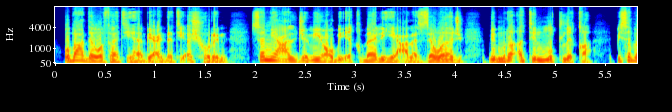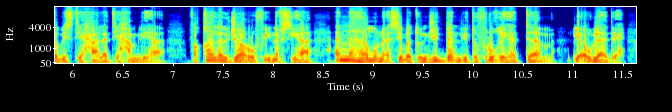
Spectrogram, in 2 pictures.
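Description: Quick, lively low-voiced male narrator. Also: dry recording, studio quality. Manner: brisk, lively narration of a true story. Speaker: storyteller. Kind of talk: scripted story narration.

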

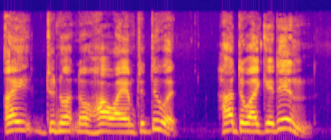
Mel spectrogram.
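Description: A man's voice: sits high, fairly quick, vocal fry, a little mellow, no echo, voice pushed up. A man doing a young girl, Gretel. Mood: feigned innocence. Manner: pleading, earnest storybook child voice. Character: young girl, frightened but clever and brave.

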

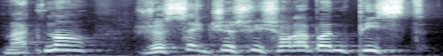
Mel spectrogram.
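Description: A man playing a stern, bitter farmer in a storybook reading, loud and curt. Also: sits high, expressive, a little fast, voice pushed up. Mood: urgent.

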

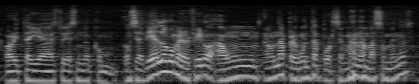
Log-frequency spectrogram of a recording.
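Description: A man's voice: medium pitch, rapid-fire, long reverb tail. A young man with a Mexican Spanish accent, an amateur voice actor rambling in a casual, self-correcting vlog chat on a cheap home microphone.

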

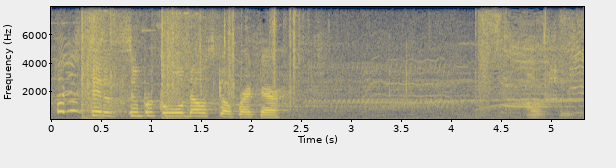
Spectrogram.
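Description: A woman giving casual gameplay commentary, excitable and rambling, often stumbling and repeating her words. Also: fairly high pitch, slow, slight background noise, low-quality recording.

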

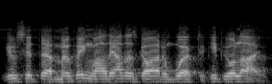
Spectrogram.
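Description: An actor playing a stern colonel who gives strict, clipped orders to fellow prisoners in a film. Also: male voice, medium pitch, steady tone, very fast, fairly bright tone, muffled recording, close to an everyday voice. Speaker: senior officer in a prison camp.

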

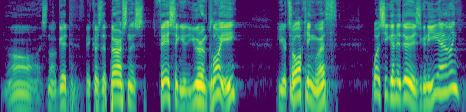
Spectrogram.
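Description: A man's voice: fairly high pitch, sing-song, brisk, darkish tone. A man with a slightly raised voice delivers a keynote to a live audience. He is interactive and playful, firing rhetorical questions at the crowd and chuckling between points. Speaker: keynote speaker. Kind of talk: conference keynote speech. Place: conference hall with a live audience.

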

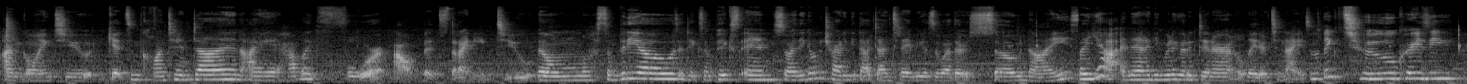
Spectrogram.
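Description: Young American woman, chatty vlogger, medium pitch, casual phrasing, frequent "like", loud background noise. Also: animated, moderate pace, few pauses. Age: young adult. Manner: chatty, uses "like" often. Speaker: vlogger, college student. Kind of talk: casual vlog chat. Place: indoor rooms at home. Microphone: camera at arm's length or close by.

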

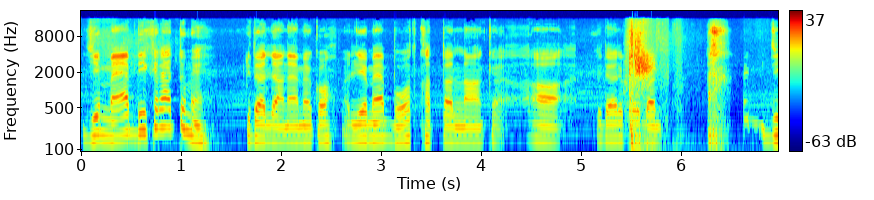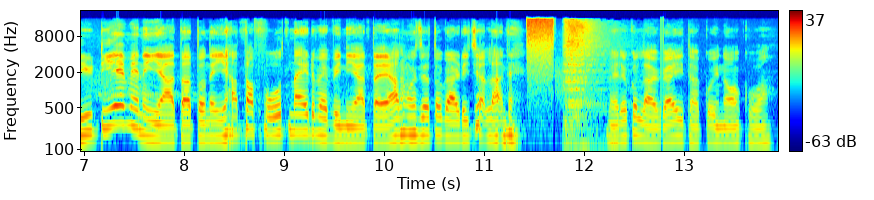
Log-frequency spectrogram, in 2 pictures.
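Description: A man giving playful, jokey gameplay commentary as a gaming channel host, with sudden bursts of yelling. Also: fairly high pitch, animated, normal speed, music in the background.

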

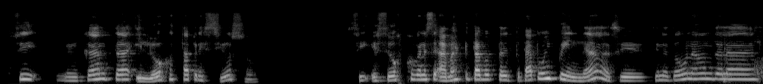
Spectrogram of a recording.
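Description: A man leads an online illustration workshop and reviews his students' drawings one by one. He praises them eagerly and warmly, often stopping and restarting mid-sentence. His voice comes through a video-call microphone. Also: high voice. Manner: warm, enthusiastic praise with many restarts.

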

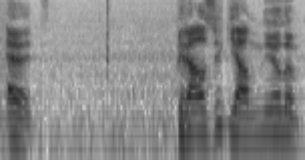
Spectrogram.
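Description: A boastful, cruel rich man in a game role-play, voiced by a man, all smug gloating and shouted threats. The voice sits a touch above the usual male pitch. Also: steady tone, takes it slowly, a little hiss or hum. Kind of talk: Minecraft role-play commentary.

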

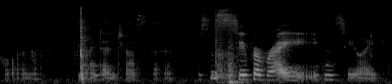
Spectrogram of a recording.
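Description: A young woman with vocal fry, chatting casually on a livestream and answering comments haltingly into a handheld phone. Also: a little high, level tone, noisy background. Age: young adult. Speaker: livestream host and model. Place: small bedroom, indoors. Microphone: phone at arm's length.

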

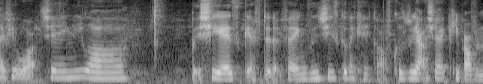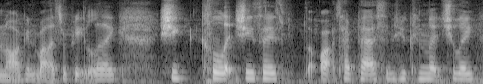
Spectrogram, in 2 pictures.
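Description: A woman's voice: medium pitch, vocal fry, fairly bright tone. A young woman chats to her camera in a loose, rambling way, often poking fun at herself. Her voice sits in a middle register, and a faint hiss runs under the recording. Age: young adult. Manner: chatty, rambling, self-deprecating. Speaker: vlogger. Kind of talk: casual vlog chat. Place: at home, then outdoors.

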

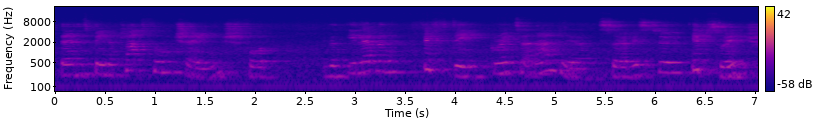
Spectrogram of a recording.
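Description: Slow, echoey woman's train station announcement. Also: on the high side, animated, a little hiss or hum. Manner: formal, segmented announcement delivery. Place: train station, over public address speakers. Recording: echoey distant station tannoy with loud ambience.

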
